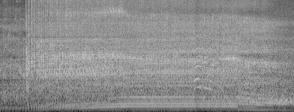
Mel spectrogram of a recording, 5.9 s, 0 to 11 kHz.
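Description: A 2007-model tractor engine, kept in original condition, runs loud and close, a sharp start followed by a steady idle that rises as it is revved, with a few voices faintly under the engine.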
